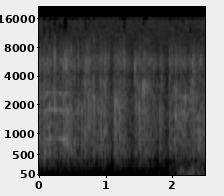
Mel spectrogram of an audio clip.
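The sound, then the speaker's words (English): Applause from a church audience welcoming online viewers during a service: a steady wash of dense clapping that holds at an even level for the whole stretch. “Let's welcome everybody who's watching online. Let's give them a big hand.”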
